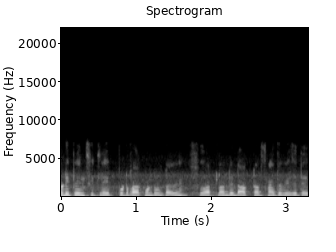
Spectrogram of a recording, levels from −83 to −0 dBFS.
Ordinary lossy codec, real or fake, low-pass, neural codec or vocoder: Opus, 32 kbps; real; 7.2 kHz; none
